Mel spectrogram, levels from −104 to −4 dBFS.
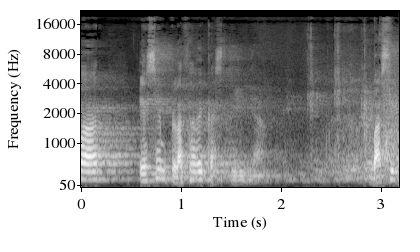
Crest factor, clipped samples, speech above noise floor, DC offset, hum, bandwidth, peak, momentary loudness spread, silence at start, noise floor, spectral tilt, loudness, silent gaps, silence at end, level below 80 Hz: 18 dB; under 0.1%; 24 dB; under 0.1%; none; 19.5 kHz; 0 dBFS; 21 LU; 0 s; -40 dBFS; -4.5 dB/octave; -19 LUFS; none; 0 s; -64 dBFS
